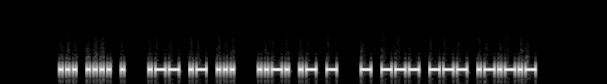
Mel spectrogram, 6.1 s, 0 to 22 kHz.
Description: Morse code, heard as a keyed tone, about 36 wpm, 700 Hz. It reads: SHE WAS FAT TOO.
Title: Sentences from Top 1000 Words - Review Part 4 - 35wpm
